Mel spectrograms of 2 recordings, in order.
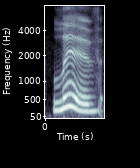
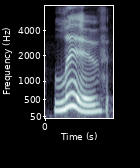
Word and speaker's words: live: Live the verb. Live rhymes with give. Live the adjective, not recorded. Live rhymes with five.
